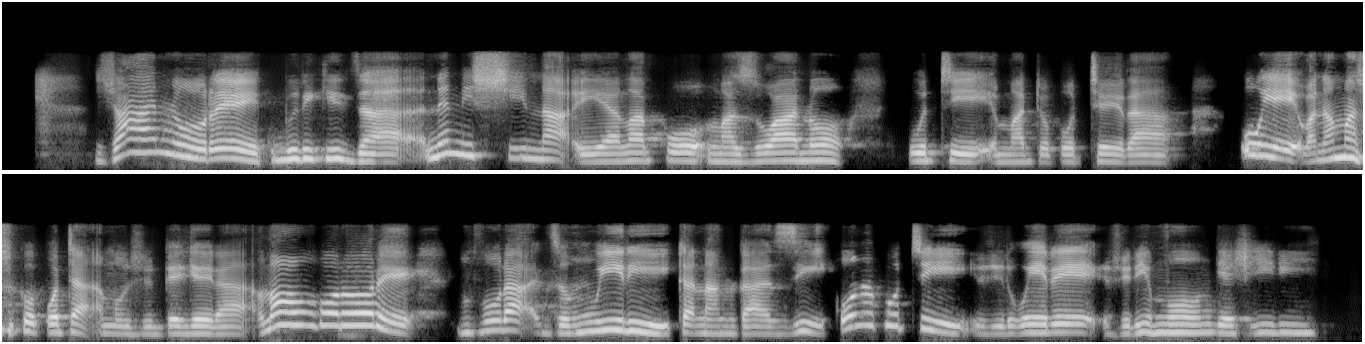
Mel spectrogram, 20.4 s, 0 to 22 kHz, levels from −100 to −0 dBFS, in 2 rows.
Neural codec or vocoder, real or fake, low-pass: codec, 16 kHz, 1 kbps, X-Codec, HuBERT features, trained on balanced general audio; fake; 7.2 kHz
